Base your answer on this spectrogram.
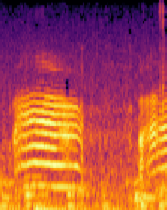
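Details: House cat, a female, complains during a nail trim indoors: two strained meows, the first long and level for almost a second, then a pause and a shorter second meow rising at the end.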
